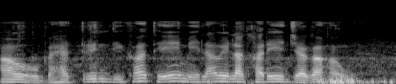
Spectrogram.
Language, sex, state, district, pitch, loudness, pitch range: Chhattisgarhi, male, Chhattisgarh, Rajnandgaon, 115 Hz, -19 LUFS, 105-130 Hz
